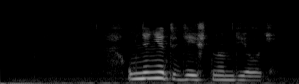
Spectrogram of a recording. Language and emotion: Russian, neutral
